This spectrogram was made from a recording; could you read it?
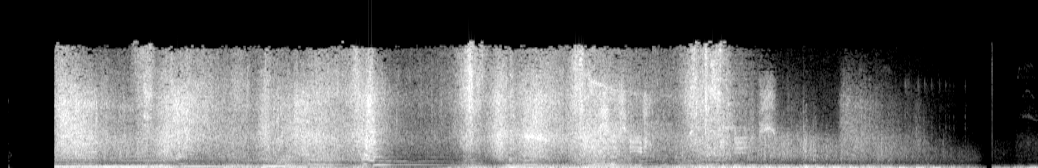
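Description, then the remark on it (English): Loud car engines rev and roar continuously for about ten seconds, pitches rising and falling over a dense wall of noise, before cutting off abruptly near the end. “It's a little loud when it starts because engine noises. Cars.”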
